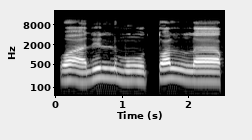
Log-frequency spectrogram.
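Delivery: ওয়ালিল মুতাল্লাকাতি read slowly, the খা drawn out one alif; slow Quran recitation demo; joined reading, long vowel. Shown as a demonstration. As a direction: stretch the vowel after খা by one beat. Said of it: "এক আলিফ টেনে পড়বেন".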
